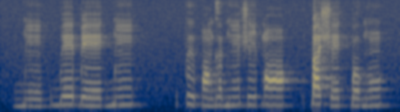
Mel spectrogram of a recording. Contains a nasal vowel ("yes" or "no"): yes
